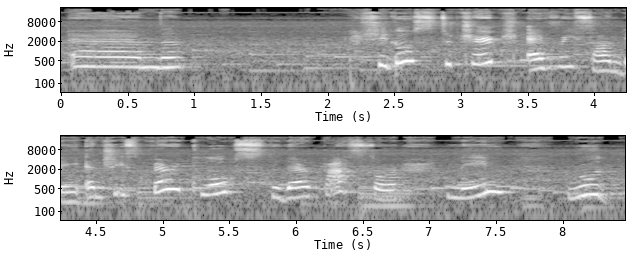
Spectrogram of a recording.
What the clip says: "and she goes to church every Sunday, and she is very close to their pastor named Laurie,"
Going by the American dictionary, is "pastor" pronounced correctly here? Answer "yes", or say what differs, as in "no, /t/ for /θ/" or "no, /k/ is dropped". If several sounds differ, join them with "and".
yes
